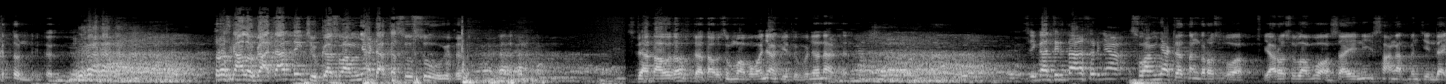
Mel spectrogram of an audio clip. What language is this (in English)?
Indonesian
